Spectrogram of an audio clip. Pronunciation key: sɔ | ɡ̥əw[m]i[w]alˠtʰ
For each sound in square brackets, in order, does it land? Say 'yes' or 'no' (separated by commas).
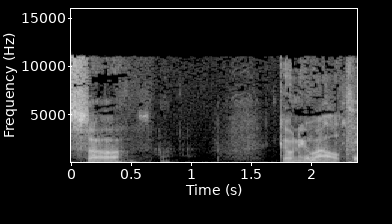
no, yes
